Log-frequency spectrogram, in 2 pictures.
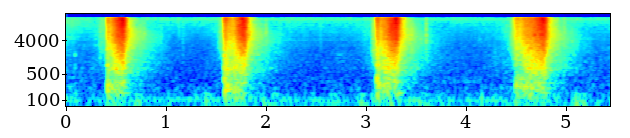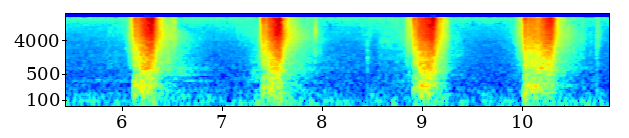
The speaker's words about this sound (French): Oui, quelqu'un balaye le sol.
